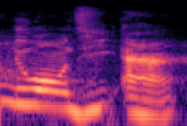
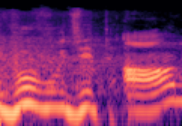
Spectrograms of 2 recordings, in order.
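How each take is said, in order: First: "un" with a fronted Québécois nasal a. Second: "en" as a clean Parisian nasal ah; French "en". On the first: Showing a Parisian the Québec vowel, fronted nasal "un". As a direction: flatten "un" forward, towards nasal eh. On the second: Showing a Parisian his own vowel, "en" as nasal ah. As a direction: say "en" the France way, open nasal. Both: Shown as a demonstration.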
